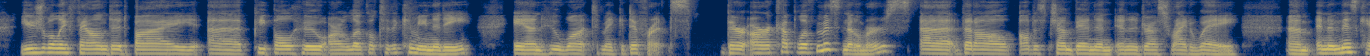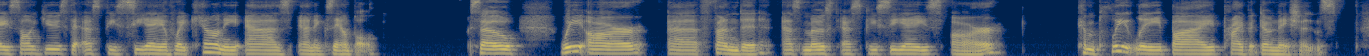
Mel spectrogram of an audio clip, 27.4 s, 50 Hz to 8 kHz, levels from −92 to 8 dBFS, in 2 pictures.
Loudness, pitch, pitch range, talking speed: -18 LUFS, 155 Hz, 145-165 Hz, 140 wpm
